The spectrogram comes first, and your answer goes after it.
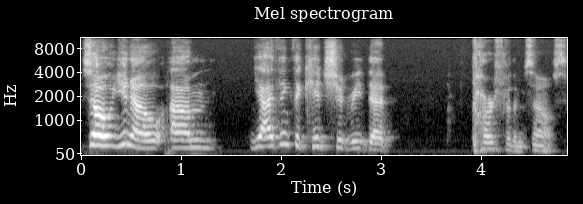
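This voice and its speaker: Vocal fry runs through a woman's fairly high voice as she speaks at a fairly slow pace with very wide pitch swings. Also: big swings in loudness. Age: 60s. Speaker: actor and activist. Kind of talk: interview.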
